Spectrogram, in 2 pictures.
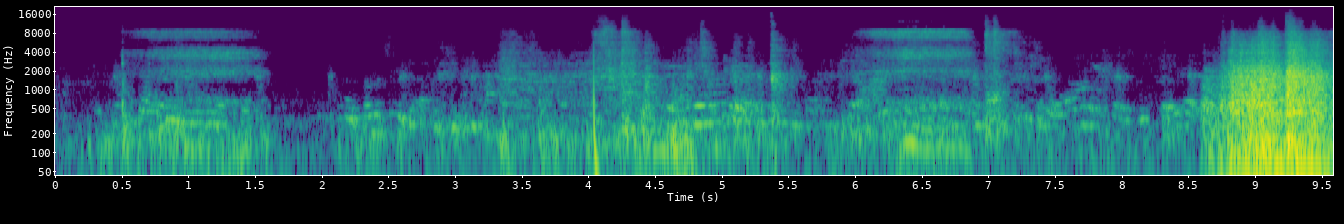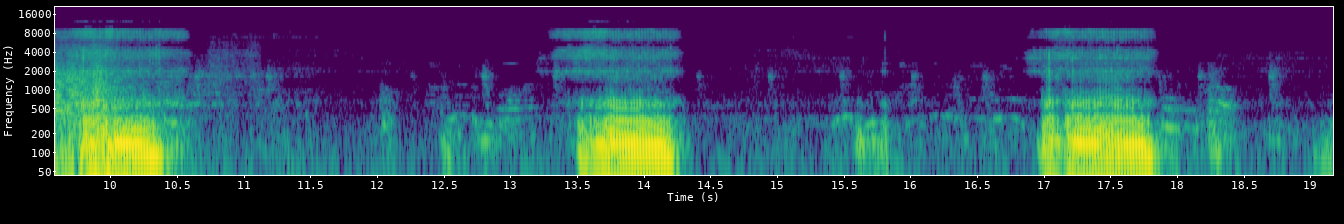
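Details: A sleeping Beagle gives big, characteristic snores: about five deep, rasping snorts with a hissing edge, coming roughly every three to four seconds, with quiet breathing and faint rustling between them indoors.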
